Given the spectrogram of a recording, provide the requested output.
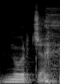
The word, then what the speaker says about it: Nurcan: Nurcan, ist das richtig ausgesprochen? Fuck. Ich scheue mich immer davor. Wie lange kennst du meine Mutter und du kriegst es immer noch nicht geschissen, ihren Namen richtig auszusprechen? – Nurjan. Nurjan, ganz liebe okay, Grüße ja.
